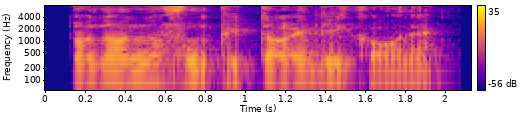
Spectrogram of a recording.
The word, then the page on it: nonno: italian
